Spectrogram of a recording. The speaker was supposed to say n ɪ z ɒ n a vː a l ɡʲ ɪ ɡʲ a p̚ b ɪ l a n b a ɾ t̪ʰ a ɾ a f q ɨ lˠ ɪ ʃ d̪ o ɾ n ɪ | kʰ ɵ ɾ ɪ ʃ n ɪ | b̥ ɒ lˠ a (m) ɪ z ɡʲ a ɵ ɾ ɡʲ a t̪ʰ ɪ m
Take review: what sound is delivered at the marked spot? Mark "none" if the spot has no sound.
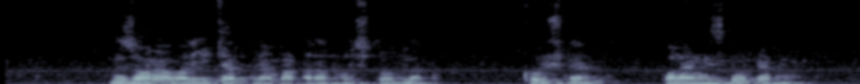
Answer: ŋ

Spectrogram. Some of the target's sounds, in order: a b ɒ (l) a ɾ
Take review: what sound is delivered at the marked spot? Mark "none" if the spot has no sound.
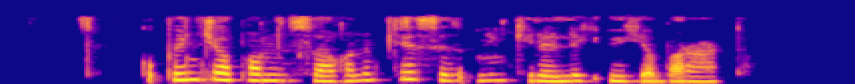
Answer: ɾ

